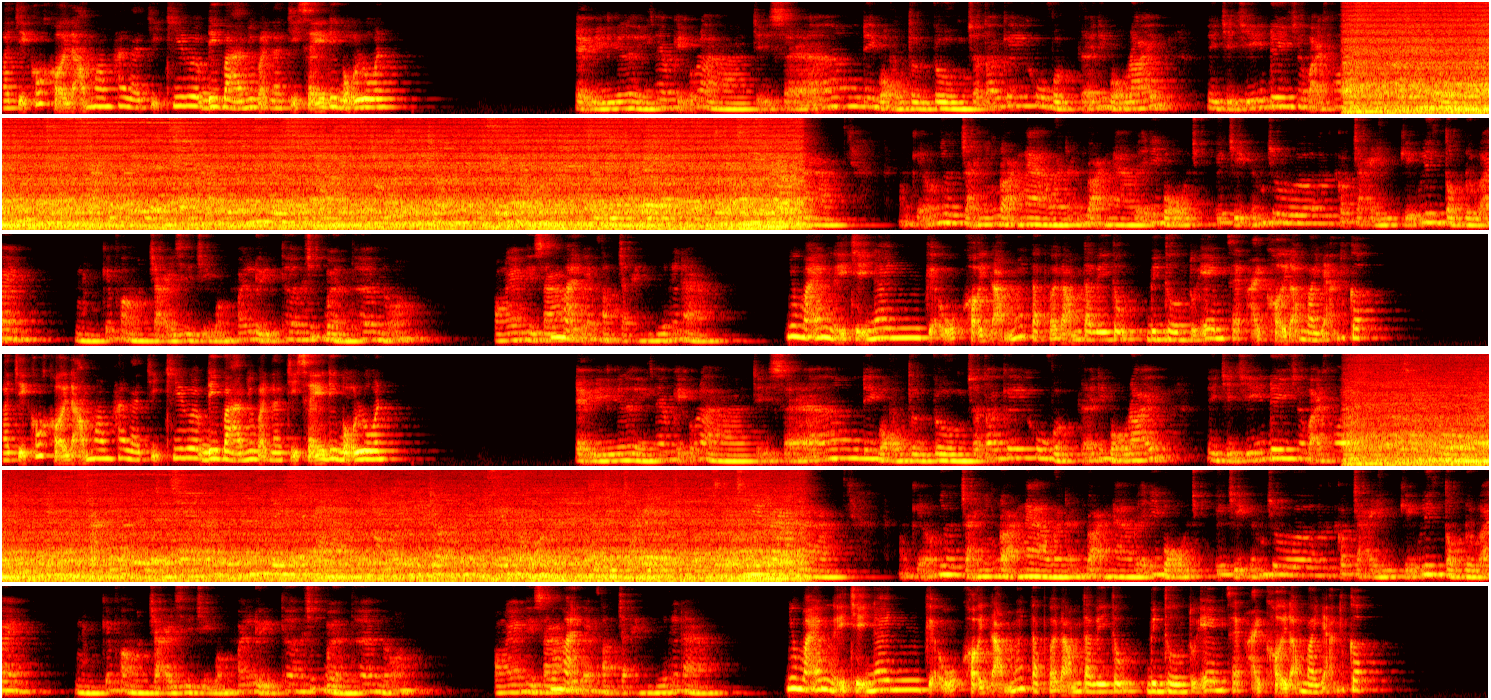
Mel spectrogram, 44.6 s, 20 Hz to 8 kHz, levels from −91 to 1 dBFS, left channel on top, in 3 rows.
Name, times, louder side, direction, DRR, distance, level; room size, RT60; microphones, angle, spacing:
voice 1, 0.0-3.8 35.2-35.5 37.6-43.3, right 2 dB, 70° right, 6 dB, 1.0 m, -25 dB
voice 2, 5.7-11.7 12.0-13.6 14.0-20.4 20.7-23.3 23.8-30.1 30.5-33.9 34.7-36.9, right 2 dB, 20° right, -3 dB, 4.8 m, -29 dB
sound 1, 13.4-22.9, left 1 dB, 45° left, 2.0 m, -24 dB
20.0 x 7.1 x 4.4 m, 0.62 s
head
